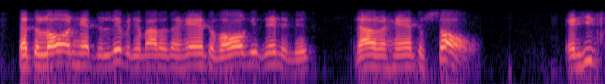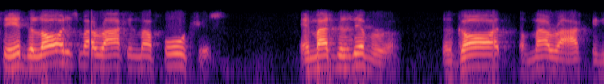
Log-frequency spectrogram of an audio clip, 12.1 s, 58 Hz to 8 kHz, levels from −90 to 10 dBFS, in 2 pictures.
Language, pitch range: English, 145-195 Hz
